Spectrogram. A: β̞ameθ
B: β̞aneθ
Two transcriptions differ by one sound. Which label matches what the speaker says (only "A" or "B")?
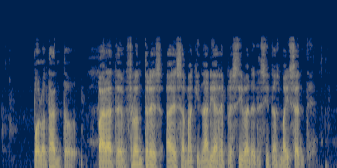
B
